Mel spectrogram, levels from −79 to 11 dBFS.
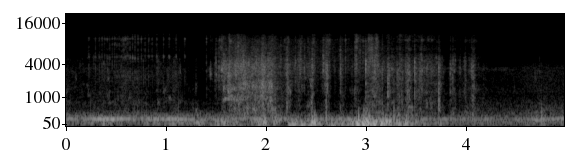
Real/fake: fake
